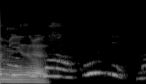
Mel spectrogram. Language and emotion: Russian, neutral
